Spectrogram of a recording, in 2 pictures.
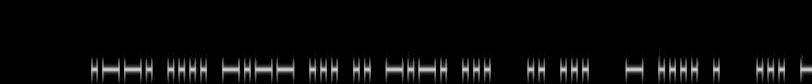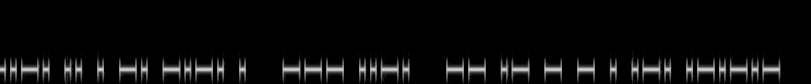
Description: Morse code, heard as a keyed tone, about 22 wpm, 700 Hz. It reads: PHYSICS IS THE SCIENCE OF MATTER.
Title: Sentences from Top 1000 Words - Review Part 5 - 22wpm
